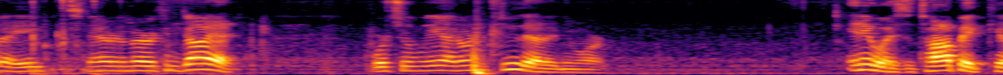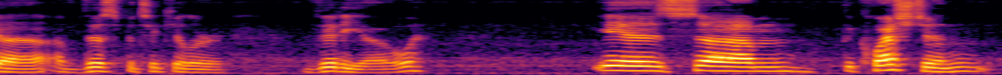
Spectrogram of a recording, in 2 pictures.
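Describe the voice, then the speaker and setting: A man's voice: on the high side, darkish tone, a little hiss or hum. Rambling man in his seventies. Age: 70s. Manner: rambling, with many fillers and restarts; talking with his mouth full while eating. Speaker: vlogger. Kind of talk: casual vlog monologue.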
